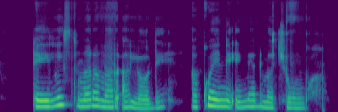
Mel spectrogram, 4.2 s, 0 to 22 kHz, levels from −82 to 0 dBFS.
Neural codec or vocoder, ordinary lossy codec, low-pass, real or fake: codec, 44.1 kHz, 2.6 kbps, SNAC; none; none; fake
